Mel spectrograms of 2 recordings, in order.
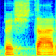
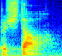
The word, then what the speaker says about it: pastar: The Azorean accent takes this transformation of diphthongs even further to the extreme. Boi becomes “bô”, "viu" becomes “vi” and "pastar" (grazing) becomes “pastâ”. Here, there is also a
